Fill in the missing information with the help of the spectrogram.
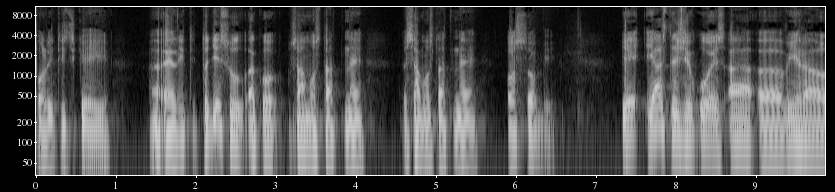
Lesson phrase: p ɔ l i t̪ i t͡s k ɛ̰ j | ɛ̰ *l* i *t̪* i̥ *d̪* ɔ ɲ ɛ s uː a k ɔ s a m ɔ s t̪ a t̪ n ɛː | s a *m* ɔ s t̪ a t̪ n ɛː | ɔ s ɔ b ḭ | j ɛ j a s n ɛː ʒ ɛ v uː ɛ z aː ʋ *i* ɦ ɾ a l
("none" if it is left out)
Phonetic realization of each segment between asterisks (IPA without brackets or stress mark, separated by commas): l, t̪, t̪, m, i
